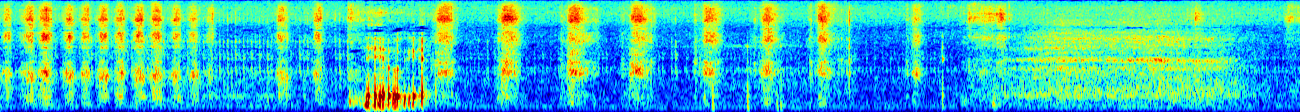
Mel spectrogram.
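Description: Quick light dabs of a tissue on a small painted canvas, a run of soft taps at about three or four a second, with a short stretch of rubbing near the end.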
